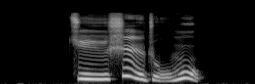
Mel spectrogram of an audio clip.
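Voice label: "举世瞩目", Mandarin Chinese; HSK6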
